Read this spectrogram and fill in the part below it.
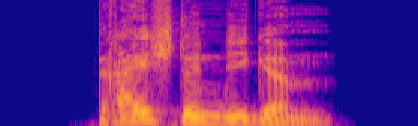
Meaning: strong dative masculine/neuter singular of dreistündig
- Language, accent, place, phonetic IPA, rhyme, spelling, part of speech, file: German, Germany, Berlin, [ˈdʁaɪ̯ˌʃtʏndɪɡəm], -aɪ̯ʃtʏndɪɡəm, dreistündigem, adjective, De-dreistündigem.ogg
